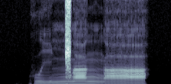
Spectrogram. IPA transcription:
kʷ i ŋ͡ǁ a ŋ a

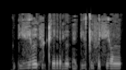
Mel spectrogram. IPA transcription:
pʲ ṳ vʲ ɔ ŋ fʲ o̤ ʈʰ i r ɛ̤ ŋ ʔ ɛ̤ pʲ ṳ t ɛ̤ f ɪ fʲ ɔ ŋ

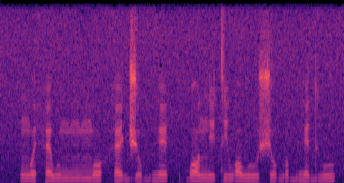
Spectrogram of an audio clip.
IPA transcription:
ŋʷ e h ɛ w u m u m ʊ m o h ɛ d͡ʒ ʊ bʱ e | ɓ ɔ n i t i w ɔ w u ʃ ʊ ɡʷ ɛ bʱ e dʱ u

